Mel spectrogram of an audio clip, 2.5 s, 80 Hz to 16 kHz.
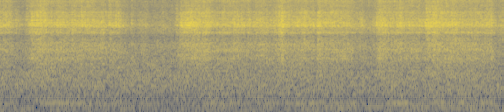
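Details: Whirlpool refrigerator, about 10–15 years old: fast, uneven ratcheting chatter with a bright hiss from the defective upper freezer fan motor, which was later removed.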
